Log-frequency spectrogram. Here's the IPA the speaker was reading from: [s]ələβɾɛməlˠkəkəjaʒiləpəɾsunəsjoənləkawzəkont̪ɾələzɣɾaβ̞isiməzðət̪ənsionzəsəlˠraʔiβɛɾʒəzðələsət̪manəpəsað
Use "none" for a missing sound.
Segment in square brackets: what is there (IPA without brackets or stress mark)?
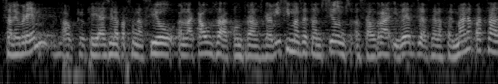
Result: s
